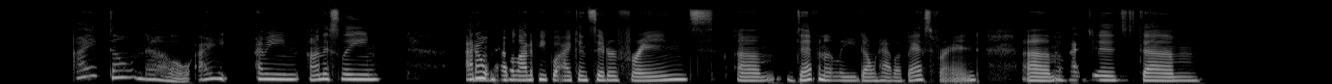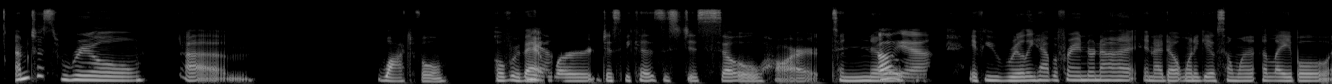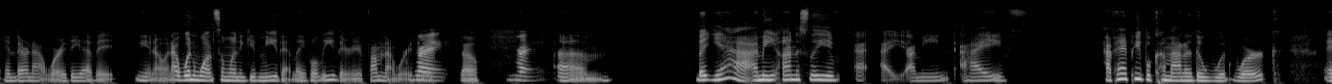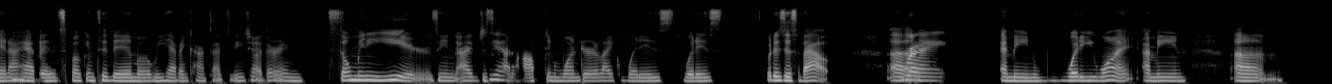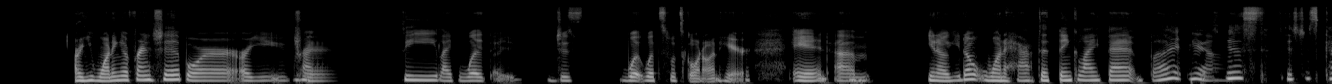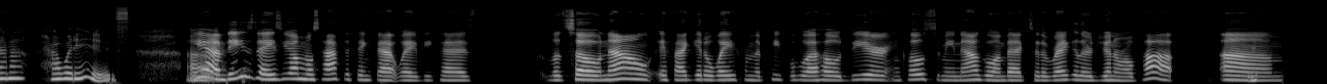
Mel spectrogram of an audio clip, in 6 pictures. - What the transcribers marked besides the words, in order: tsk
- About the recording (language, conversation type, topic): English, unstructured, How should I handle old friendships resurfacing after long breaks?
